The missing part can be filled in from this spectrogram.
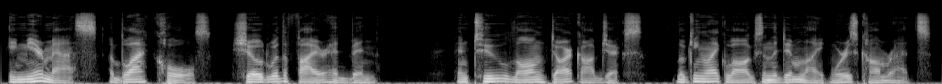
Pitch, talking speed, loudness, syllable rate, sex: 105 Hz, 170 wpm, -17 LUFS, 4.6 syllables/s, male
